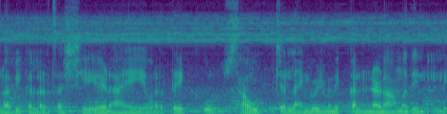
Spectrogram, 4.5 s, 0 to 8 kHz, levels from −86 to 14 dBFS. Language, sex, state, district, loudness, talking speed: Marathi, male, Maharashtra, Washim, -21 LUFS, 200 wpm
